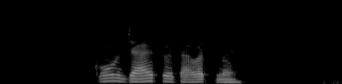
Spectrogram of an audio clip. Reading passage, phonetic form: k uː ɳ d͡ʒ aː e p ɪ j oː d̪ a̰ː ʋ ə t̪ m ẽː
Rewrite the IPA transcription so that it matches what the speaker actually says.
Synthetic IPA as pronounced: k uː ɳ d͡ʒ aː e p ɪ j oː d̪ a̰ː ʋ ə t̪ m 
